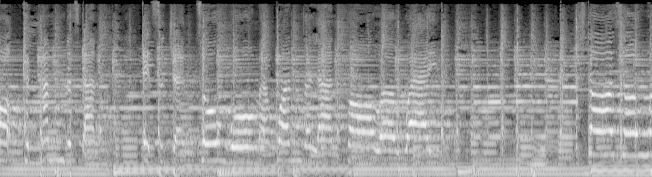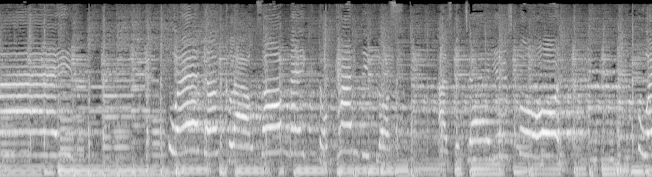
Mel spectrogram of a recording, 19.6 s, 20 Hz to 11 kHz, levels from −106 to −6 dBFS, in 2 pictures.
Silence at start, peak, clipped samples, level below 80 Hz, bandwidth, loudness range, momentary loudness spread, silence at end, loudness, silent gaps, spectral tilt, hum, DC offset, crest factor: 0 s; -2 dBFS; under 0.1%; -36 dBFS; 11 kHz; 3 LU; 8 LU; 0 s; -17 LUFS; none; -4.5 dB/octave; none; under 0.1%; 16 dB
